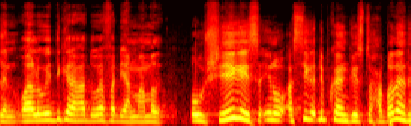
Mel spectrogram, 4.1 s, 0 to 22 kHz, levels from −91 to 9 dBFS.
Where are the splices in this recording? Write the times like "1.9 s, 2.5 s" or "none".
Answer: 1.7 s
